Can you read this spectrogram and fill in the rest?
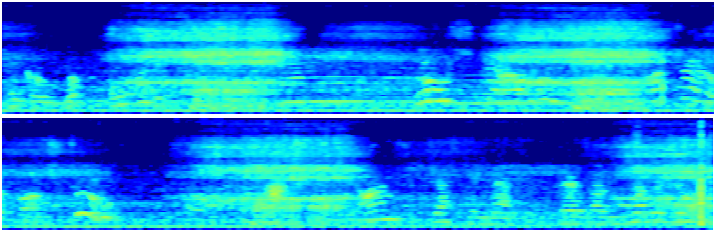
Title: Snoring hard af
